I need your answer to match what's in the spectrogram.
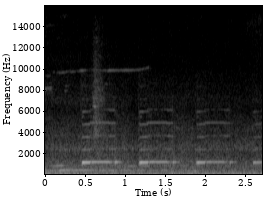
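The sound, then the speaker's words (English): A truck reversing past cars, its backup alarm beeping steadily in repeated high tones, about three evenly spaced beeps over a low engine rumble, outdoors with no one speaking. “That truck is not going to make it past those cars.”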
